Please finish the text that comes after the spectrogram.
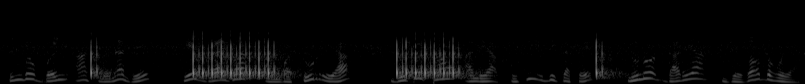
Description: Pulse dialling, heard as clicks on a phone line, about 11 pulses a second, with hum, room echo and speech in Santali. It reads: 1 9 7 1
